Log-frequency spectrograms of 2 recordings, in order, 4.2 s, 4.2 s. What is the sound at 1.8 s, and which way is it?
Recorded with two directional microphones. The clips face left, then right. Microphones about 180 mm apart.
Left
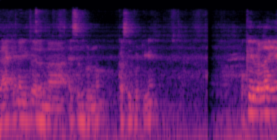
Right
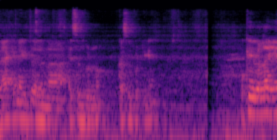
Speech, 10° left (ahead or behind).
